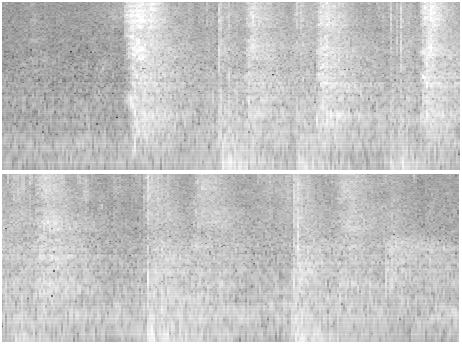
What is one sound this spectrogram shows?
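Karate uniforms snap with quick strikes.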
